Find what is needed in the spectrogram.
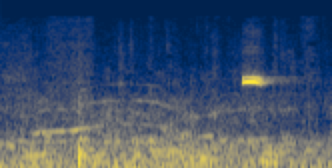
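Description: A referee's whistle gives one short, high-pitched blast near the end, over the chatter of players and spectators.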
